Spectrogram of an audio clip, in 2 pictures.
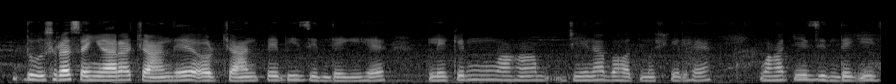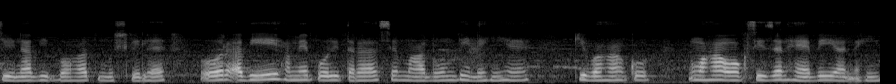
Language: Urdu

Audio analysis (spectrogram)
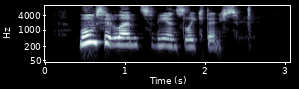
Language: Latvian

